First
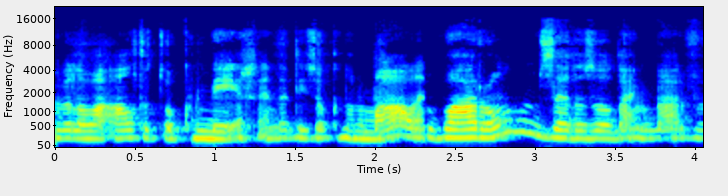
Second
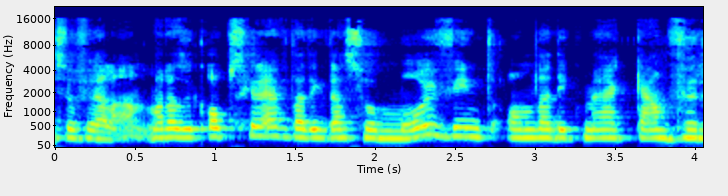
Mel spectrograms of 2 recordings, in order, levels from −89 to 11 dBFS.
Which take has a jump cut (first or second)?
first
